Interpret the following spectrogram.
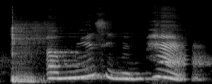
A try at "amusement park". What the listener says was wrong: Very good. Well done.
